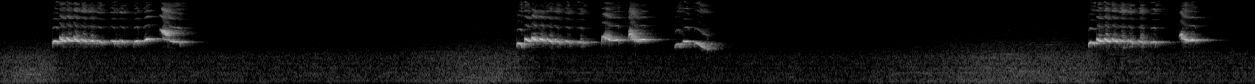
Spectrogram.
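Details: Orange-headed thrush kept caged and ringed, back in regular song after moult, delivers three loud phrases roughly five seconds apart, each a cluster of rich, slightly harsh whistled notes, in the 'plong' style.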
